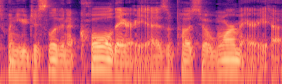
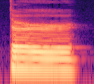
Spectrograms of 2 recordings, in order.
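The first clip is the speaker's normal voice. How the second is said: dumb mock grunt, louder; a self-mocking durr; goofy durr; 2 semitones higher, 5 dB louder than usual. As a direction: play the fool with a loud durr. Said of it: "Nervousness, guilt. I'm on a recorder".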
